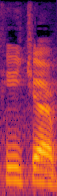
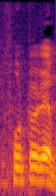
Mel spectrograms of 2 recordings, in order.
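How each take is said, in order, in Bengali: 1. শব্দটি স্পষ্ট, সহজে চেনা যায় এমন ভাবে উচ্চারণ করা হয়েছে। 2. শব্দটি বিকৃত, চেনা যায় না এমন ভাবে উচ্চারণ করা হয়েছে। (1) "ততক্ষণ পর্যন্ত আপনি নাম্বার পাবেন" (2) "যেটা আসলে কেউই বুঝবে না"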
